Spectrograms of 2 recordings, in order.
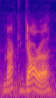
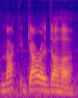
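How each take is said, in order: First: The name is said with two short syllables after Mac. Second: The name is said with extra syllables after Mac. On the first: The speaker calls it right. "It's Mac Gara" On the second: The speaker calls it wrong. "not Mac Garadaha"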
